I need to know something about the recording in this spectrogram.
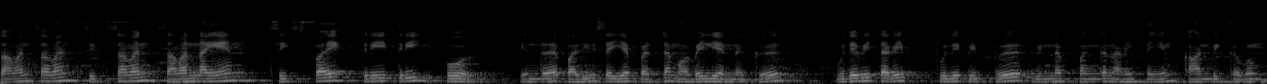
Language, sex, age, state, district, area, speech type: Tamil, male, 18-30, Tamil Nadu, Tiruchirappalli, rural, read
